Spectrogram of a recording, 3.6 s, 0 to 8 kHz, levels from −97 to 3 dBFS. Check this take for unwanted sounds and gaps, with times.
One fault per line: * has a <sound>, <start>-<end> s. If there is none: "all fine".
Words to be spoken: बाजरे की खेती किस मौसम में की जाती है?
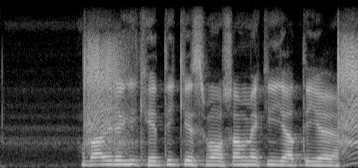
all fine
